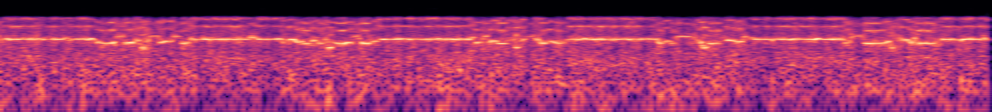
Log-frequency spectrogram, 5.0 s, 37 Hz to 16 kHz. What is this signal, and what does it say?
Emergency Alert System (SAME) tones (header bursts), heard as harsh buzzing bursts. It is heard from 0.5 to 4.7 s.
